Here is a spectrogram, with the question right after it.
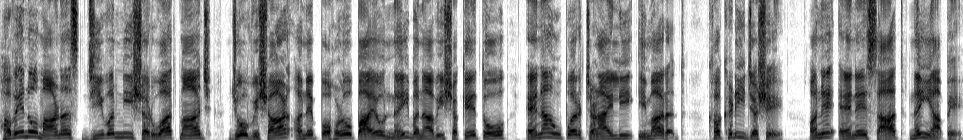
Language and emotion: Gujarati, neutral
